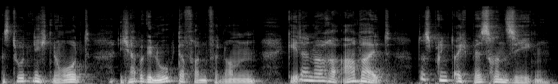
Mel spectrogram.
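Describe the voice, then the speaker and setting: A man's voice: on the low side, sing-song, normal speed, a little mellow, pitched above the performer's own voice. A man voicing a stern, middle-aged mistress of the house who gives firm orders, in a storybook reading. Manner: firm, commanding.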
